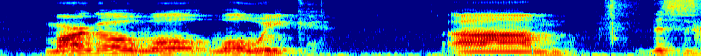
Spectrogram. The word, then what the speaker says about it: Wolowiec: Moving along, I have to use my cheat sheet because I can't quite pronounce this woman's name. It's Margo Wolowiec. So Wolowiec. Margo Wolowiec.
